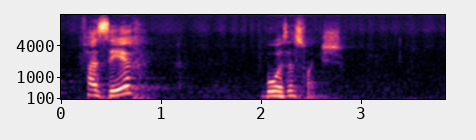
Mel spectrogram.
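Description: A woman speaks with animation through a microphone, in short bursts with pauses.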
